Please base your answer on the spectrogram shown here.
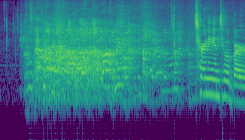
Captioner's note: audience laughing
